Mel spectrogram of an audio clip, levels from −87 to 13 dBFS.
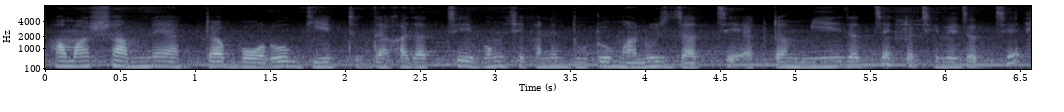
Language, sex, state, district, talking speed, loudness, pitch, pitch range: Bengali, female, West Bengal, Kolkata, 165 wpm, -28 LUFS, 170 Hz, 165-180 Hz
